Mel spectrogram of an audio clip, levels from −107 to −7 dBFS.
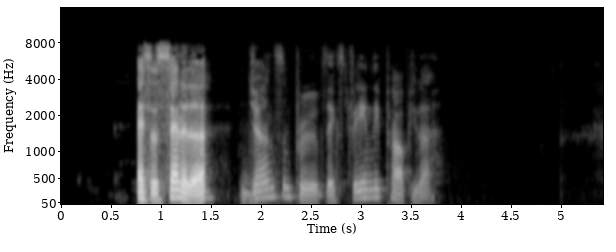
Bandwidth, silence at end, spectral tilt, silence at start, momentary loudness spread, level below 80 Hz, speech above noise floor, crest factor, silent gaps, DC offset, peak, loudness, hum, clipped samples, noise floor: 8.2 kHz; 2 s; -5.5 dB/octave; 0.75 s; 23 LU; -64 dBFS; 55 dB; 24 dB; none; under 0.1%; -8 dBFS; -26 LUFS; none; under 0.1%; -84 dBFS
